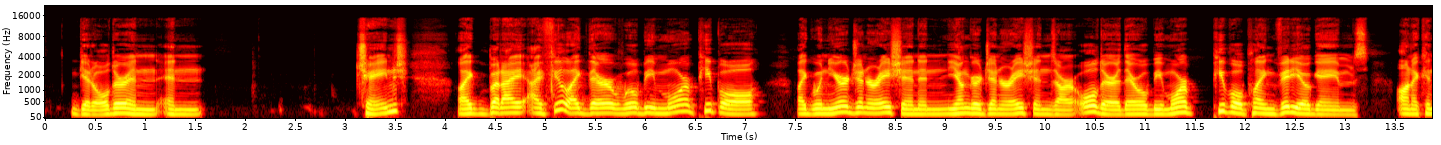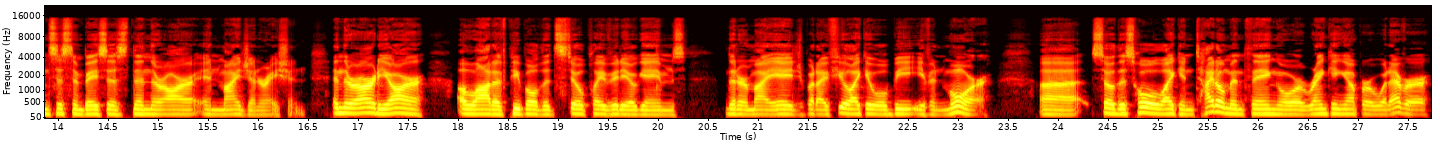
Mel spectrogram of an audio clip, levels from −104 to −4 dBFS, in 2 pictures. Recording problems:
none

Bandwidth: 14.5 kHz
